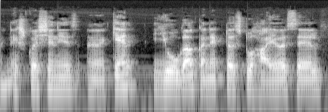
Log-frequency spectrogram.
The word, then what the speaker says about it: yog: one so you see when we write the yog in English language technically we have to add the a but a is silent there because many people are not really well trained uh in the language so they they read it yoga it is not yoga it is yog like when you write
